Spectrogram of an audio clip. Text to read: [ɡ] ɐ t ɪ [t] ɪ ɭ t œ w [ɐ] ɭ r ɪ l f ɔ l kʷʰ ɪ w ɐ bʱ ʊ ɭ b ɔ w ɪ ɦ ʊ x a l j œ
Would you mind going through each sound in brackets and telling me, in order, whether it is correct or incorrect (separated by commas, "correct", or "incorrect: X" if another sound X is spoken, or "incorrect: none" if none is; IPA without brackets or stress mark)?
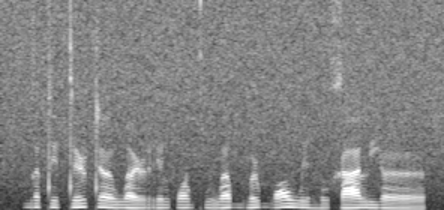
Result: correct, correct, correct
